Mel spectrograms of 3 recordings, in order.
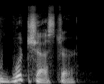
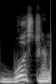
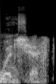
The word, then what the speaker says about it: Worcester: And we were reminiscing about the time where we saw you, and I mispronounced it as a New Yorker first. I was like, what's Worcester? And Worcester. – Worcester. – Worcester, Massachusetts. We saw Against Me, Serge Tankian, and the Foo Fighters, and that's still one of my top concerts ever.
